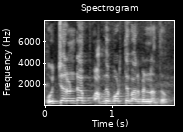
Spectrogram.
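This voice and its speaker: A man's voice: high-pitched, steady tone, very fast, crowd noise. A man teaching a Quran recitation class, patiently repeating each rule with drilled examples. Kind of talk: classroom tajweed lesson.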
